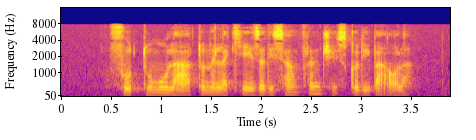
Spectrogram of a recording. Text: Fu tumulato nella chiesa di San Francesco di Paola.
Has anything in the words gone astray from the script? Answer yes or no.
no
